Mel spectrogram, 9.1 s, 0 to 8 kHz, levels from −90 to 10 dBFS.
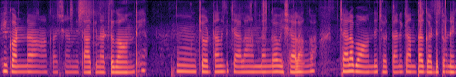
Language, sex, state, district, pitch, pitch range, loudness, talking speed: Telugu, female, Andhra Pradesh, Anantapur, 215 Hz, 210-225 Hz, -18 LUFS, 110 wpm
